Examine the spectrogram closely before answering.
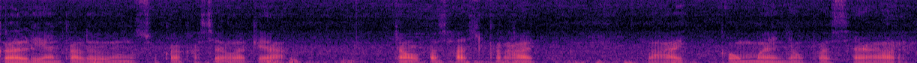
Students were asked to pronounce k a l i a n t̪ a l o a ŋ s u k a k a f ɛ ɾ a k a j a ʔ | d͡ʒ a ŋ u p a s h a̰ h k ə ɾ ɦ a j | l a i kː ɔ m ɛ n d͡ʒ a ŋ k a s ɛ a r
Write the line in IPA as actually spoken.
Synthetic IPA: k a l i a n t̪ a l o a ŋ s u k a k a s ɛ l a k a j a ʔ | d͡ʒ a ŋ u p a s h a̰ s k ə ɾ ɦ a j | l a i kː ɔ m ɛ n d͡ʒ a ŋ p a s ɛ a r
